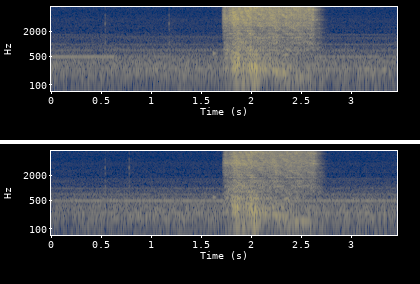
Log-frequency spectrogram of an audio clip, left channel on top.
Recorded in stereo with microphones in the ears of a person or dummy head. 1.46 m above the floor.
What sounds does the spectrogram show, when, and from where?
1.7 s tearing paper: 60° left (ahead or behind), 1.4 m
